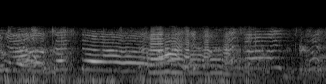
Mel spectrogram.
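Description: Children's voices: several kids shouting and calling out over one another in high-pitched voices.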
